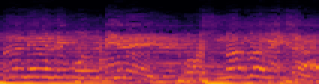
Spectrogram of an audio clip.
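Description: A man's amplified voice delivering a devotional bhajan through the microphone, with instruments playing under it.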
